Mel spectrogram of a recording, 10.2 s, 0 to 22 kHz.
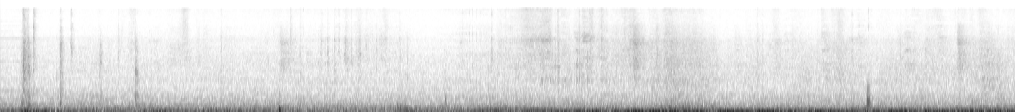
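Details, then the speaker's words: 2007 Chevrolet Express 3500 6.0L after replacing flexplate, spacer and torque converter and adding missing dowel pin: smooth low idle rumble with no knocking, only nearby rattles and handling; engine knock gone. "see look at that guys look at that no more engine"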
